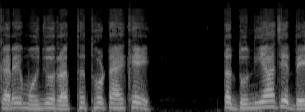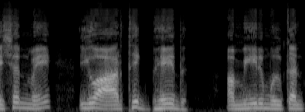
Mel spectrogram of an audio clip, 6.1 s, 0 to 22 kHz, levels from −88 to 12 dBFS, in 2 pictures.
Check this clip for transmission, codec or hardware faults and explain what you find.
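One fault is present.

Throughout, the speech sounds rough and grainy, with noisy texture in place of clean tones. This is likely Opus compression, with starved bands filled by folded or noisy content. It fits a low rate near 24 kbps, though full bandwidth reaches 20.4 kHz.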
